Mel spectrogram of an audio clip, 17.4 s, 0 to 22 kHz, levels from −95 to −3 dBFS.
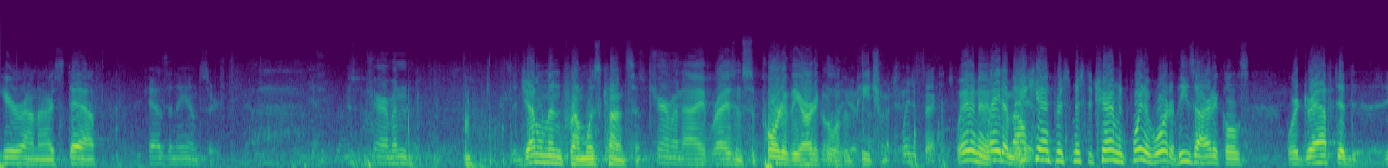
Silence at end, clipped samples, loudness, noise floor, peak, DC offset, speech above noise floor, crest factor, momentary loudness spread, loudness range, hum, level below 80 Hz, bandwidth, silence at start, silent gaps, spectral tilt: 0 s; under 0.1%; -23 LUFS; -44 dBFS; -8 dBFS; under 0.1%; 21 dB; 16 dB; 21 LU; 14 LU; none; -44 dBFS; 5.4 kHz; 0 s; none; -10.5 dB/octave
